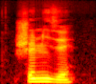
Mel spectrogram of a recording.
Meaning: to line (cover the inside surface of)
- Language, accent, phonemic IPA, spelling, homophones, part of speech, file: French, France, /ʃə.mi.ze/, chemiser, chemisai / chemisé / chemisée / chemisées / chemisés / chemisez, verb, LL-Q150 (fra)-chemiser.wav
